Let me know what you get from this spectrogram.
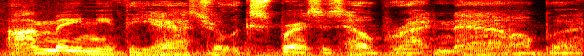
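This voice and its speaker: An actor playing a cocky space cowboy gunslinger in a video game, with a taunting, folksy manner. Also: male voice, on the low side, lively intonation, normal speed, noisy background, close to an everyday voice. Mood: amused menace.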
